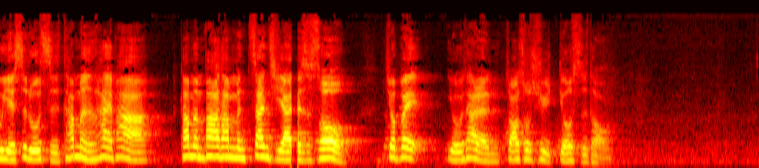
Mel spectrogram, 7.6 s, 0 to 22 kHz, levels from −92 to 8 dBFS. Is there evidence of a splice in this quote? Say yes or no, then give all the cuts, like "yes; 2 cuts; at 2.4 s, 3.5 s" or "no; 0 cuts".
yes; 1 cut; at 1.7 s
